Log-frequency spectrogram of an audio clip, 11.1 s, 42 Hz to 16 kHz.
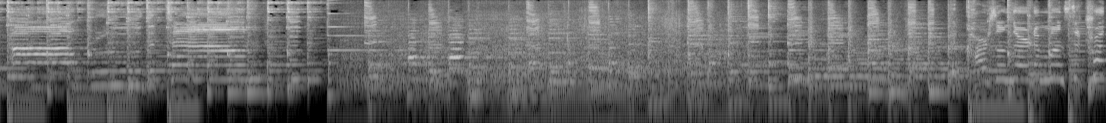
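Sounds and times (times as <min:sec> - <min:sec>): upbeat background music: 0:00.0 - 0:11.0
cartoon truck engine rumble: 0:03.2 - 0:10.5.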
